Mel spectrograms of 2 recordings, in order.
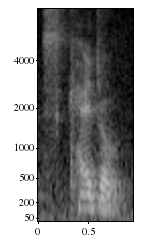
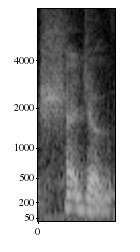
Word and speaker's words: schedule: Se for o inglês americano, ele vai ter um sonzinho de k, schedule, tá? Agora, se for o inglês britânico, eles já pronunciam isso aqui com som de sh. Então, seria future schedule, né?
